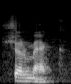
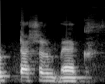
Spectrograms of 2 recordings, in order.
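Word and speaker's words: Tschermak: शर्मार्क शर्माक शर्मक शर्मक यहां पे T silent है और इसकी जो प्रोनाउंसिएशन होगी वो शर्मक शर्मक ठीक है अब ऐसा नहीं होगा कि तुम बोलो टर्मक नहीं टशरमैक नहीं होगा टी साइलेंट है तो बनेगा शर्मक वॉन शर्मक वॉन शर्मक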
